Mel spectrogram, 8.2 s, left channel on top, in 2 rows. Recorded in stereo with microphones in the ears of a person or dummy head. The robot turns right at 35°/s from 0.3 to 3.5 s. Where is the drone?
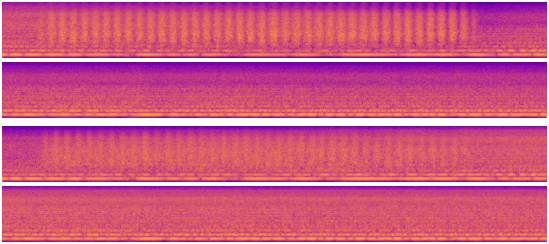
135° left; by 8.2 s 115° right.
